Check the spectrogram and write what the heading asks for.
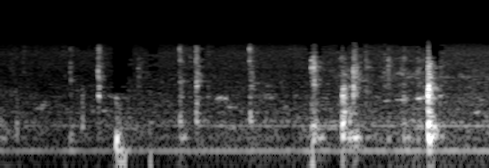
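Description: Computer keyboard keys clicking as a few characters are typed, about a dozen separate irregular taps, with a faint steady low hum underneath.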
